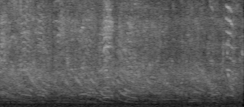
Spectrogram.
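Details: Several clear downslurred whistles and sharp squeaks rise above the continuous high chirping of many parrots calling together.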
